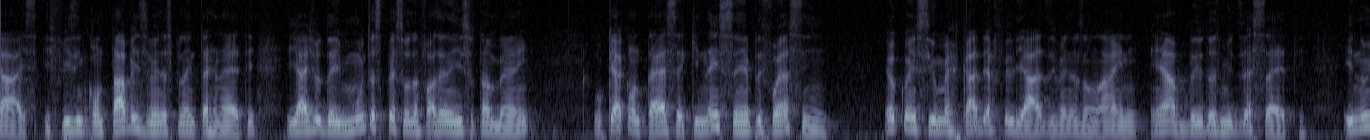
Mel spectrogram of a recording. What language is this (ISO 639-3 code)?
por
